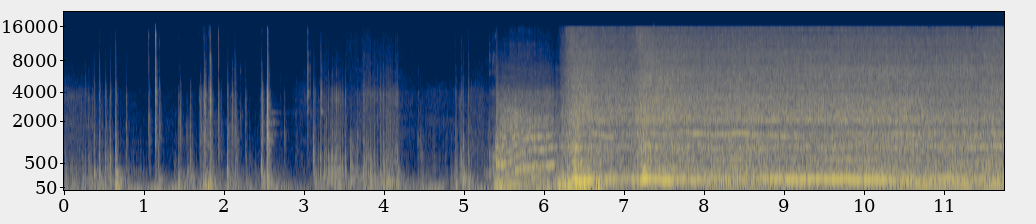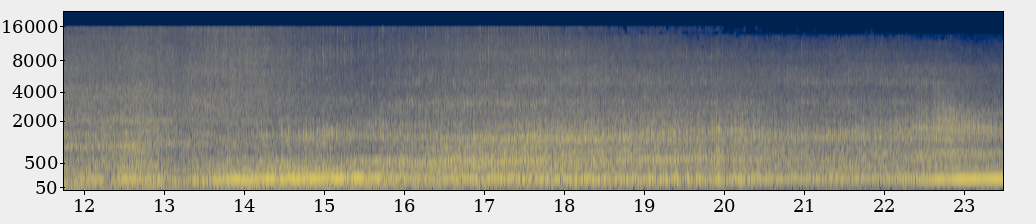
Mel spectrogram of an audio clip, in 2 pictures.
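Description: Ferrari 250 Europa Vignale's V12 engine: a few sharp clicks, then the engine catches about five seconds in with a quick rev. It then runs on under way, the revs rising and falling.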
